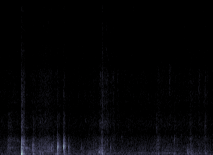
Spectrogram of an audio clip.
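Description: A person getting up from an office chair and moving off: one knock about half a second in, then a few lighter clicks and taps that thin out to faint ticks.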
